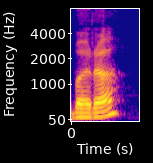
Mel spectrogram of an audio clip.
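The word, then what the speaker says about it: burgh: You pronounce it ba. You write b o u r g h.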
